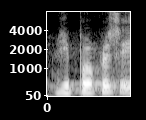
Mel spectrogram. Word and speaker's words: hypocrisy: Oh, is the right pronunciation? Hypocrisy? Yeah, thank you.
